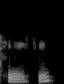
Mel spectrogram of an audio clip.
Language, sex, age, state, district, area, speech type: Kashmiri, male, 18-30, Jammu and Kashmir, Pulwama, rural, conversation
